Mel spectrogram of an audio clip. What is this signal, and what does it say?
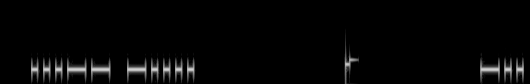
Morse code, heard as a keyed tone, about 20 wpm, 700 Hz. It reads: 36 D
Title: Two Letter-Number Combinations - 20wpm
